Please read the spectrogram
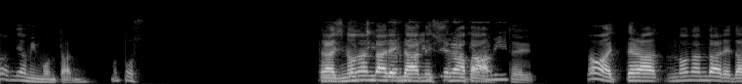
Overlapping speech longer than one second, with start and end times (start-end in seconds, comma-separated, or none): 3.1-5.1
